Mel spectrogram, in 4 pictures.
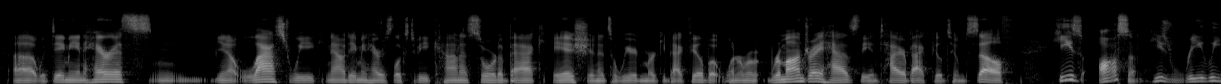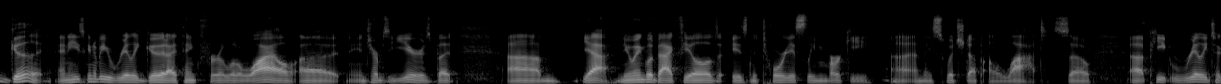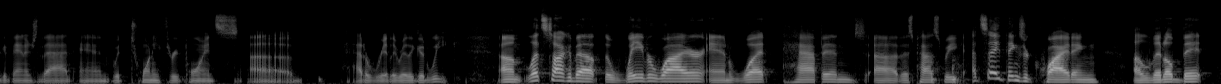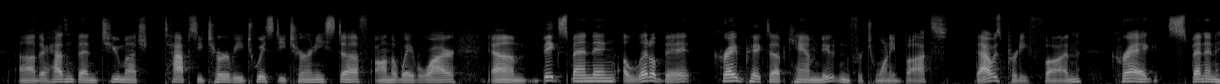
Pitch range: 90-115 Hz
